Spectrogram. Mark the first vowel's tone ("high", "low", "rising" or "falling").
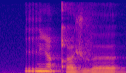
falling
